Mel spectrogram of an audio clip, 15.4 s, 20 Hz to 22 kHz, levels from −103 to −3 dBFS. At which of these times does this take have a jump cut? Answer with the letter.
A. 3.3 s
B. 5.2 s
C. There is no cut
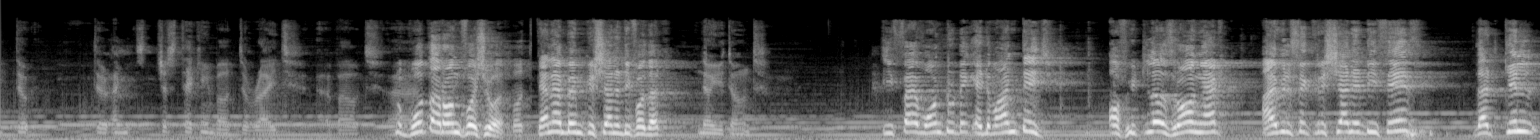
B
